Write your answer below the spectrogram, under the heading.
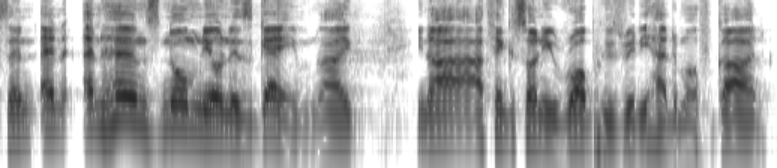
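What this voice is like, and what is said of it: Regional accent with elongated A's. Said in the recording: “I like to elongate my A's ... Your accent does sort of lend itself to that.”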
